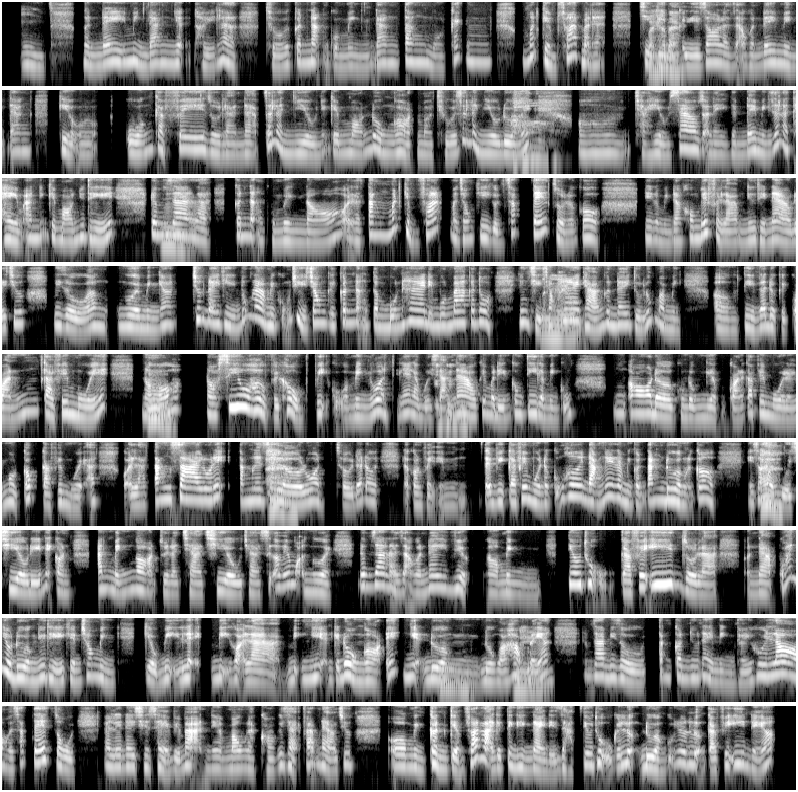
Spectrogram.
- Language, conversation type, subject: Vietnamese, advice, Làm sao để giảm tiêu thụ caffeine và đường hàng ngày?
- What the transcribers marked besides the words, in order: tapping; chuckle; in English: "order"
